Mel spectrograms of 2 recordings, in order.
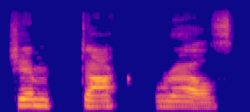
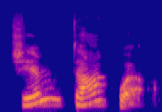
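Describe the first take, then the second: First: The surname is said with an R sound. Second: The surname is said with a W sound. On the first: The speaker calls it right. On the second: The speaker calls it wrong.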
